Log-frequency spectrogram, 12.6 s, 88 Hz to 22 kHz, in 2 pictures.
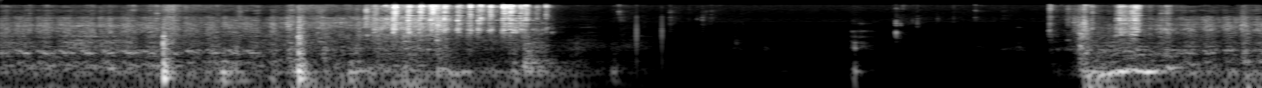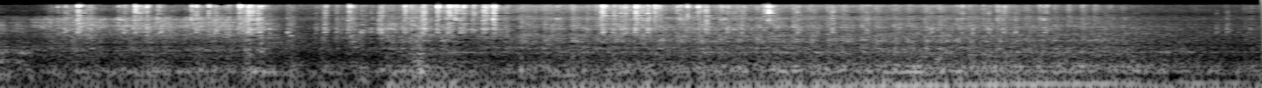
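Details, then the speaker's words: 1974 Chevy C30 wrecker, 350 V8, sat about five years, started on a low jump pack with fuel poured down the carb: cranking, pause, then catches into a steady even rumble rising smoothly; running fine. "yes that sounds good gonna have to put a little bit of gas down here sometime but she's running she is running guys"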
